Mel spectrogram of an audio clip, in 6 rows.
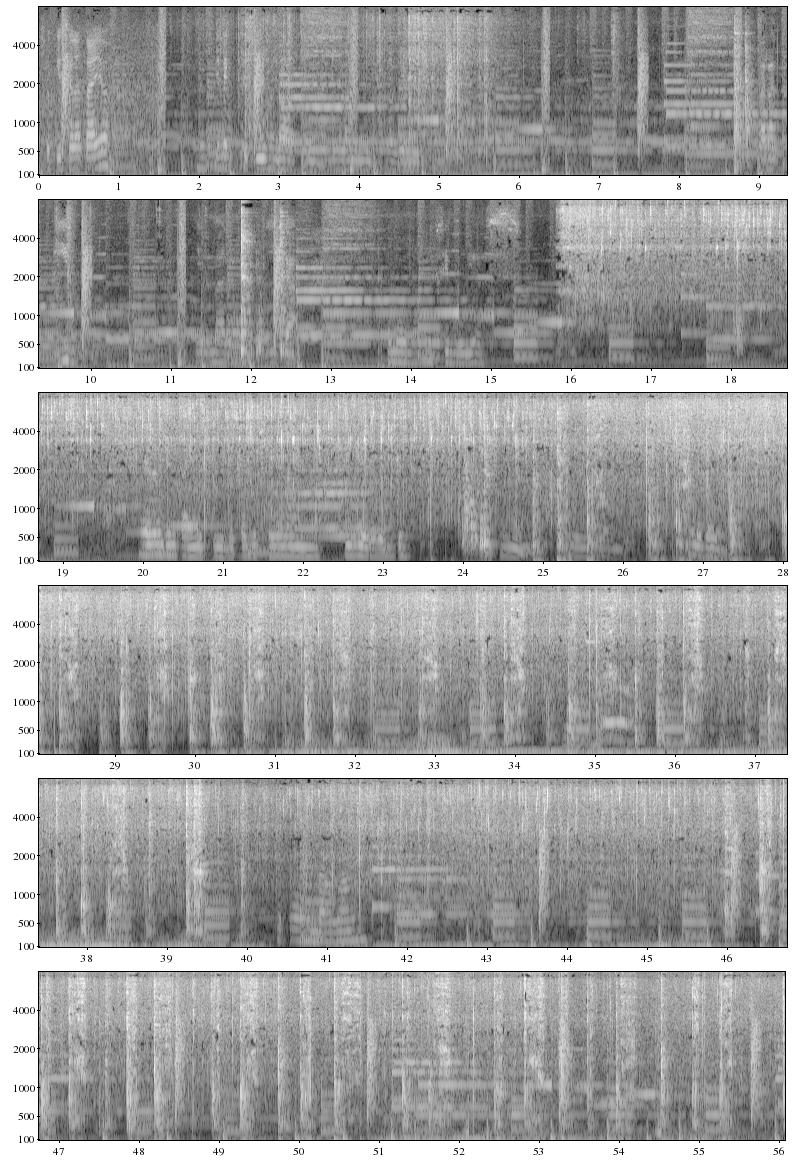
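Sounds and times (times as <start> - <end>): onion sizzling in hot oil: 1.9 - 7.3, 15.8 - 56.0
spatula scraping and clicking on pan: 26.3 - 32.0, 32.8 - 40.1, 46.0 - 55.9.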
